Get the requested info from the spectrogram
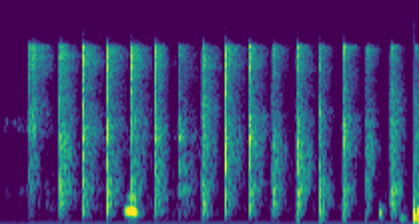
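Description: Hand clapping in applause, a steady run of sharp claps at about five a second.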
